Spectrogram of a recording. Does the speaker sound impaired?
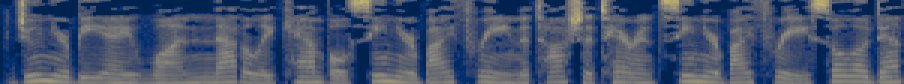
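No.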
